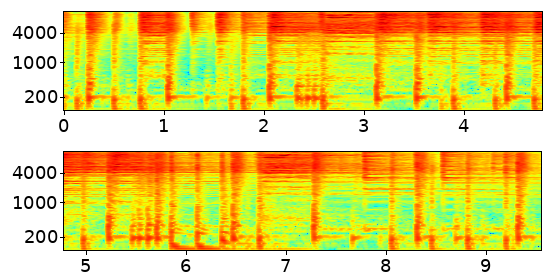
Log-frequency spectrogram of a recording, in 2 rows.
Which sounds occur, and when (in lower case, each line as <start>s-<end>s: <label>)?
0.0s-9.5s: music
